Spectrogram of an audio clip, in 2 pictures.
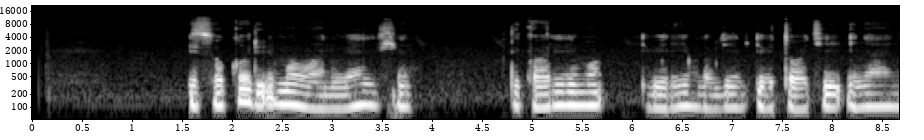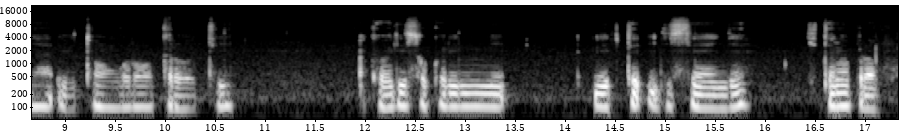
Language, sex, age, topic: Kinyarwanda, male, 25-35, finance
